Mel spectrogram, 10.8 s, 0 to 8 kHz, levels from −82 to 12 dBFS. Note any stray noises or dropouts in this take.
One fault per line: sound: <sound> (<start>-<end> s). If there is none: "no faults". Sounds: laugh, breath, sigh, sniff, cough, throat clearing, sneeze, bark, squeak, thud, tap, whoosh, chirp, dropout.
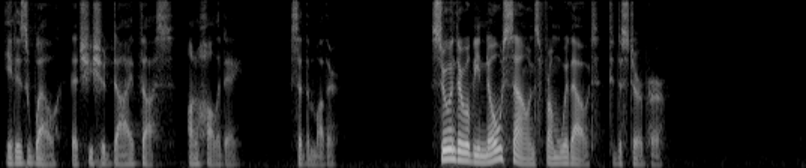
no faults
